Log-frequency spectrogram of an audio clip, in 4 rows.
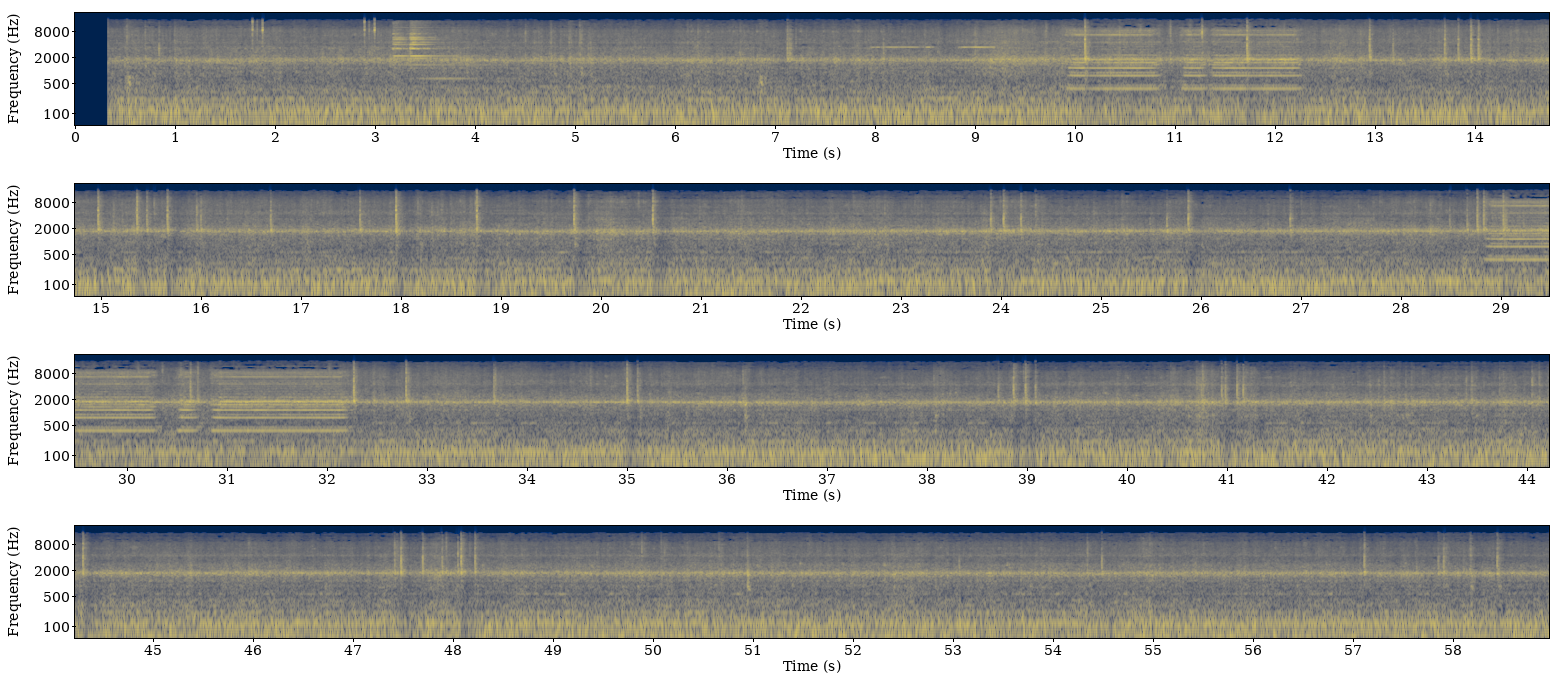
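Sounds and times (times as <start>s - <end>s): diesel locomotive rumbling on rails: 0.4s - 58.9s
locomotive horn blasts: 3.2s - 4.4s, 8.0s - 12.6s, 28.6s - 32.7s.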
